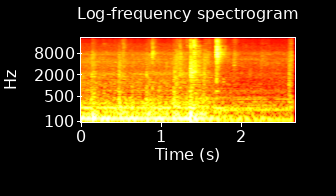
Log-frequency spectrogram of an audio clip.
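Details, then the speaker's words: Whirlpool top-load washer, tub filled all the way with water on its fourth test load, lid closed: low rhythmic thumps and swishes about twice a second as the agitator reverses, an even agitation kick; normal agitation. "Now I'll let you listen to it for a sec. Hear that agitation kick."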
